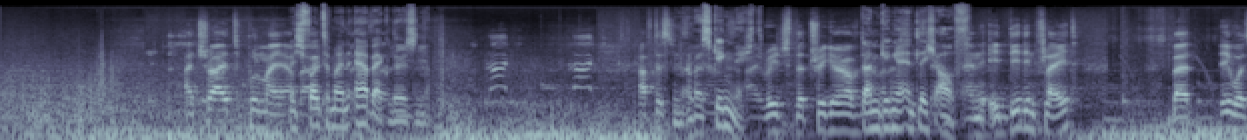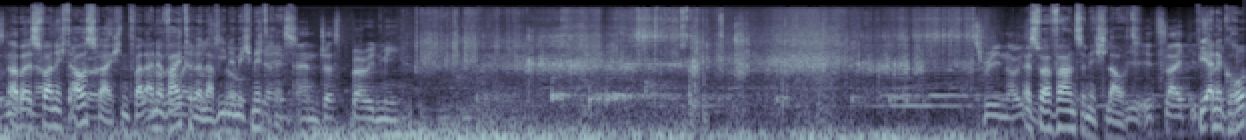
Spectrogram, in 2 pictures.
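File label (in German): Voice Over, Männer; Wetterwahnsinn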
